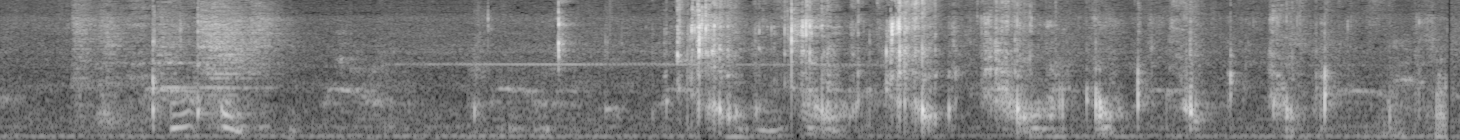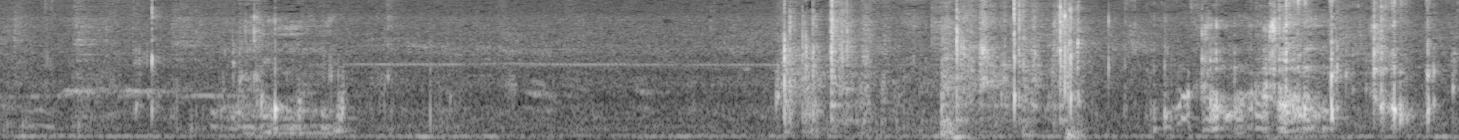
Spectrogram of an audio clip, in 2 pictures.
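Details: Bun-turng, a one-year-old Miniature Bull Terrier, crunches through crispy baked fruit in loud, repeated bites and chewing bursts throughout, with a quieter pause midway and dense crunching near the end. Faint voices and a low hum are heard.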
